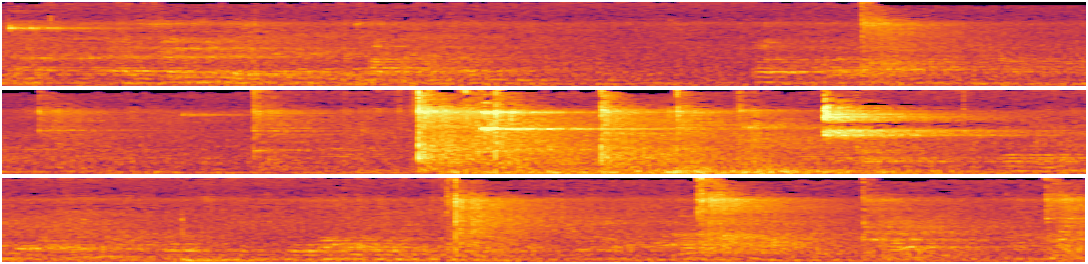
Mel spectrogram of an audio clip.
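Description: Shuttlecocks are struck with sharp taps by rackets in a large echoing hall.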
